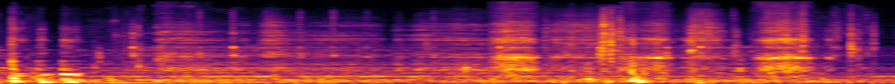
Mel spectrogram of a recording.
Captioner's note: breathing heavily; suspenseful music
